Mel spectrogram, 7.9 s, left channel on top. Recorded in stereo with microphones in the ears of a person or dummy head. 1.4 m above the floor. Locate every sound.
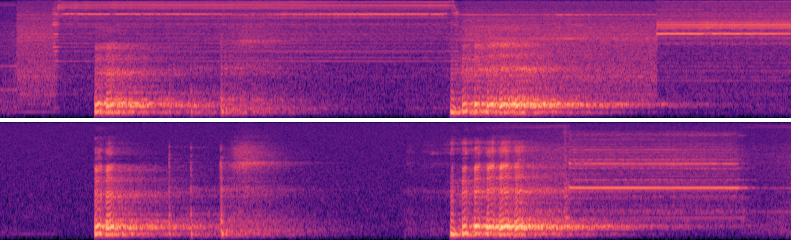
0.9 s laughter: 45° right (ahead or behind), 0.9 m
